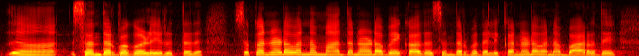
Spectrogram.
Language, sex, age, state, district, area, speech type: Kannada, female, 30-45, Karnataka, Davanagere, urban, spontaneous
